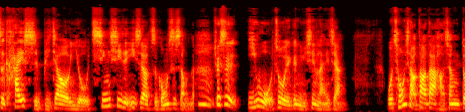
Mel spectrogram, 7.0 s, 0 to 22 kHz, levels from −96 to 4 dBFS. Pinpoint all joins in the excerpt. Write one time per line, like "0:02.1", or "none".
0:02.9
